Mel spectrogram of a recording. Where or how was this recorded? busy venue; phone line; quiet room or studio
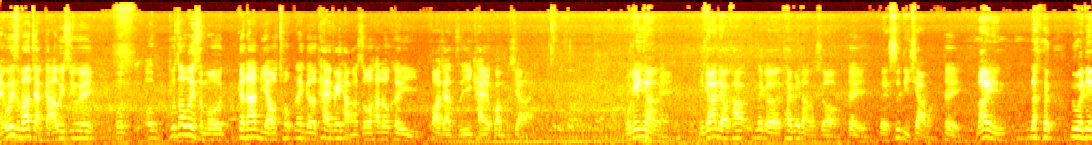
busy venue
